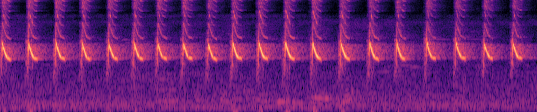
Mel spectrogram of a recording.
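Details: Pied triller originating from Kalimantan, rolling song made of rapid, sharply falling whistled chips, around five per second, regular and loud against a low faint background hiss.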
